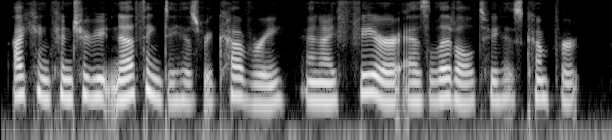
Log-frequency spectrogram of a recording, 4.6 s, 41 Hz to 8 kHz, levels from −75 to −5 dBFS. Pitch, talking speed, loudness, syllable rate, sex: 195 Hz, 195 wpm, -18 LUFS, 5.8 syllables/s, female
